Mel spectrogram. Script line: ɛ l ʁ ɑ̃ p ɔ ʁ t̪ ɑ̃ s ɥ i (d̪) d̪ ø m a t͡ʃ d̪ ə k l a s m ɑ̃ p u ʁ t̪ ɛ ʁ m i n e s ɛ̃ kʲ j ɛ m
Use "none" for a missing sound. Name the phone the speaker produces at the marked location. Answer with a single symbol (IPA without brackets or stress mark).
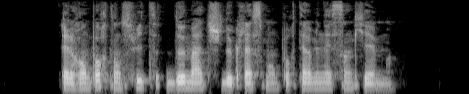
t̪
